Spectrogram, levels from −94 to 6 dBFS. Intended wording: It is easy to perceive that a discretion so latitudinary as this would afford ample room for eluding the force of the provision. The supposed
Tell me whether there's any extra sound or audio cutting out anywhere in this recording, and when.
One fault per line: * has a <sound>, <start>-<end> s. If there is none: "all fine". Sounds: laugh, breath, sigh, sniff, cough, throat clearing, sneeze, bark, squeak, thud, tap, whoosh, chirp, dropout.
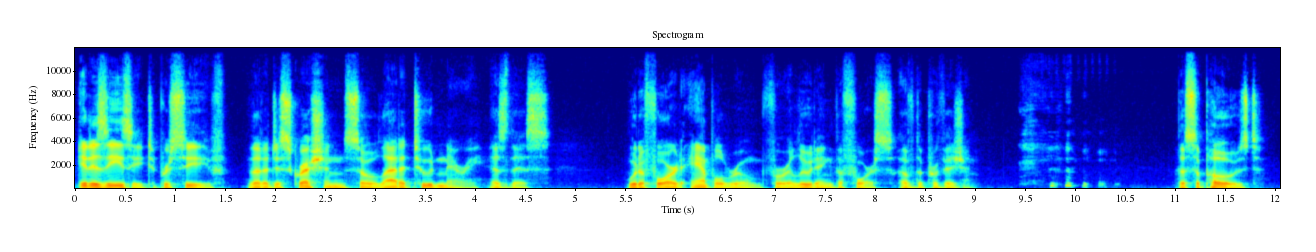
* has a laugh, 9.4-10.5 s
